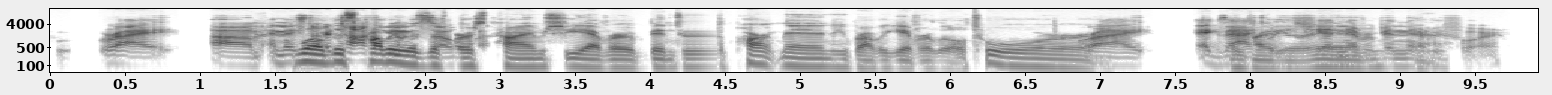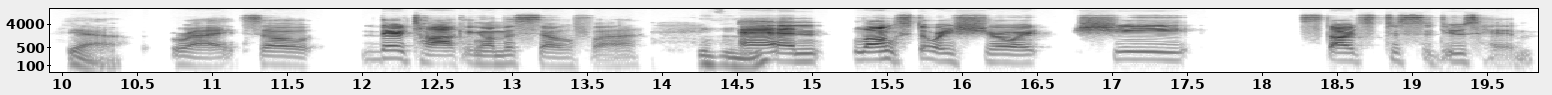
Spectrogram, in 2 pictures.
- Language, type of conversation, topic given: English, advice, How can I calm wedding day nerves while staying excited?
- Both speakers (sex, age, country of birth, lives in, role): male, 50-54, United States, United States, advisor; male, 55-59, United States, United States, user
- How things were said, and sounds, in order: other background noise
